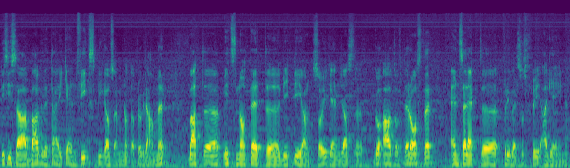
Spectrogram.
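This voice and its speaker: Low-voiced italian guy doing a game mod tutorial, halting and full of ums, faint game music behind. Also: fairly even intonation. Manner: halting, many fillers and restarts. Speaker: modding tutorial host. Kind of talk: casual screen-recorded tutorial. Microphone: desktop USB microphone.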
